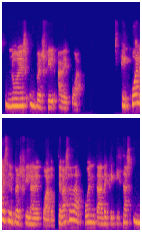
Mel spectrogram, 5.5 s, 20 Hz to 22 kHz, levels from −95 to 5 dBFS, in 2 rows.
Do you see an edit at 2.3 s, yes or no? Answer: no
